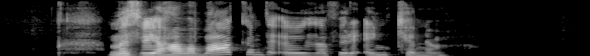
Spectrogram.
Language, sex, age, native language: Icelandic, female, 20-29, Icelandic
